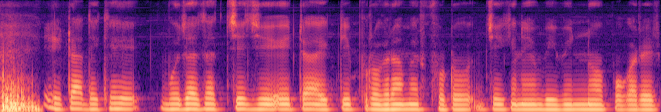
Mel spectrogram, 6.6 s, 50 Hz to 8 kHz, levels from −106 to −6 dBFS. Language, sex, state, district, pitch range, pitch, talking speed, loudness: Bengali, male, Jharkhand, Jamtara, 130-135 Hz, 130 Hz, 110 wpm, -20 LUFS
